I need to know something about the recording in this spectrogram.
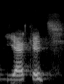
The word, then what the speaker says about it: Jekic: How do you say the last name? Jekic, yeah.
